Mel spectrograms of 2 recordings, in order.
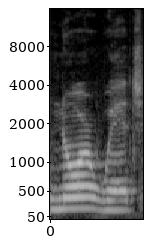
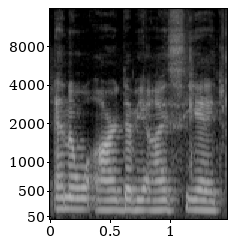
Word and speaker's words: Norwich: in Norwich for Americans we call it Norwich n o RW i CH but I have been corrected by many locals and it's pronounced Norwich like porridge and I would love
